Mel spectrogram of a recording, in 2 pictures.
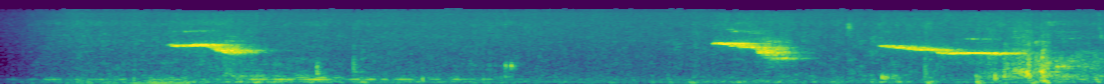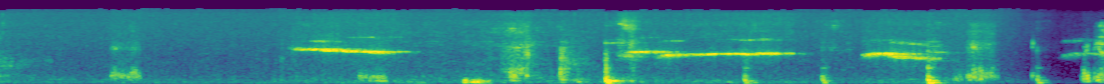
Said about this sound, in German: viel Freude im Hintergrund zu hören von deinen Kiddies. Ist cool. Ja. Das klingt wie dein ältester Sohn, der gerade vor Freude quietscht. Es ist der jüngste. Ja? Ah, okay, den habe ich noch nie so gehört.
